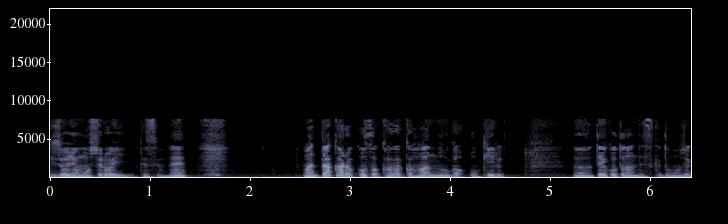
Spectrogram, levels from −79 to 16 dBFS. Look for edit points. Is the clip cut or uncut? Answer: uncut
